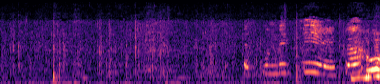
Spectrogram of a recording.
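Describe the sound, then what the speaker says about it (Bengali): Heavy rain pours down in a steady, dense hiss outdoors while young children talk and babble over it, their voices growing louder near the end. "অনেক বৃষ্টি পড়ছে"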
